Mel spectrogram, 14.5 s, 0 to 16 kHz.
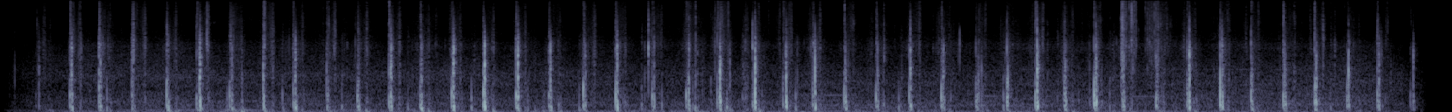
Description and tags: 02-Man fast walking concrete
Man fast walking on concrete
